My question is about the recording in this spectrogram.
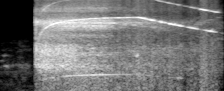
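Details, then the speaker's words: Maktec (Makita) angle grinder that had seized from destroyed bearings: the motor snaps up to a high, clean whine that holds steady then eases off, no grinding or rattle; normal running. "dan putarannya juga sangat kencang dan tidak ada bunyi eh bearing yang hancur ya"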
